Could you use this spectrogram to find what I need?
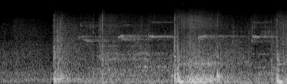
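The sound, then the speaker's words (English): A basketball bounces back after a free throw, landing in a few dull, irregular thumps with short gaps between them. “He sees the team make every shot, so he attempts a free throw. Nothing but net. The ball bounces right back to him.”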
